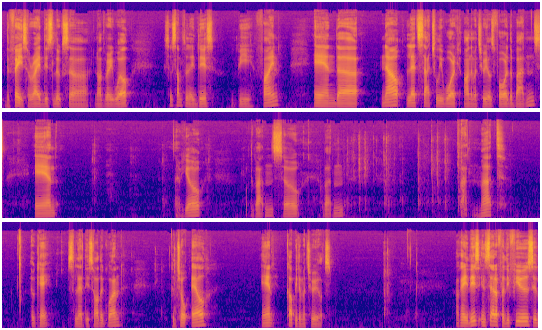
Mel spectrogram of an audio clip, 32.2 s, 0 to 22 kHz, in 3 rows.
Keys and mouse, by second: 3.9 click, 4.9 middle click, 8.3 middle click, 10.9 right click, 11.9 middle click, 14.1 middle click, 15.3 middle click, 16.3 click, 17.5-19.5 typing, 19.8 Return, 22.3 right click, 23.6 shift+right click, 26.8 click, 29.3 F9, 31.4 click.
